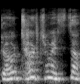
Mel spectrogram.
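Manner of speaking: put-on furious, high, hostile screaming. Retelling how a man at the checkout screamed at a woman: imitating a man screaming. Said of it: "started screaming at her".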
